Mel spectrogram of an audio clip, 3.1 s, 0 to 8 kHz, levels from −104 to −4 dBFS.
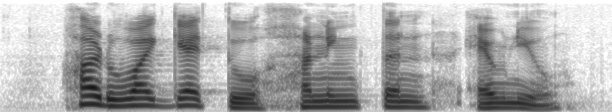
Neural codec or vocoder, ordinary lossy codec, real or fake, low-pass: none; none; real; 7.2 kHz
